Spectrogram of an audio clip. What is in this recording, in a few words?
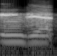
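Speech Sound Russian Common Player Alphabet; India; DCS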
